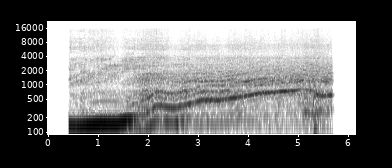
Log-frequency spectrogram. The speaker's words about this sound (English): I can tell you what engine it is. Okay, let's go start with that. It's a Ferrari V12. It is.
